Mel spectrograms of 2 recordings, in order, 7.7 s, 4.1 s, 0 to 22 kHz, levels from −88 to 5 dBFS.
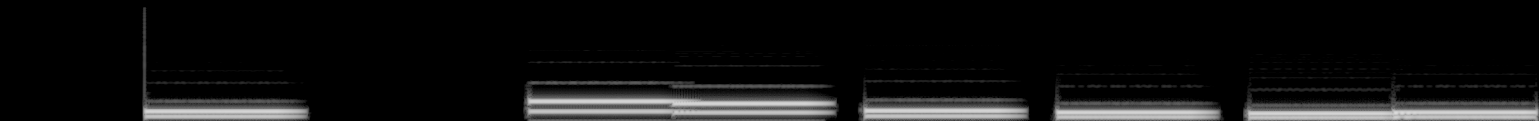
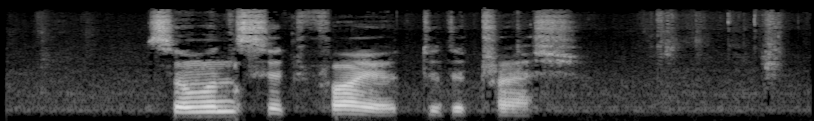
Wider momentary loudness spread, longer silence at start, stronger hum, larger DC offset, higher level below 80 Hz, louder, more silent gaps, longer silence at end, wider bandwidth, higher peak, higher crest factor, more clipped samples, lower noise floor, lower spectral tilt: second, 5 LU vs 21 LU; about the same, 0.7 s vs 0.75 s; neither; neither; first, -60 dBFS vs -76 dBFS; about the same, -16 LUFS vs -17 LUFS; first, 1.56-2.62 s, 4.19-4.29 s, 5.16-5.24 s, 6.12-6.22 s vs none; second, 0 s vs 0.15 s; second, 1.4 kHz vs 16 kHz; second, -6 dBFS vs 0 dBFS; second, 10 dB vs 20 dB; neither; first, under -90 dBFS vs -52 dBFS; first, -15 dB/octave vs 0.5 dB/octave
